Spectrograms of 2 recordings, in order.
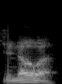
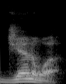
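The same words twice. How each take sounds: First: "Genoa" stressed on the middle syllable; corrected pronunciation of Genoa. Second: "Genoa" stressed on the first syllable; own pronunciation of Genoa. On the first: Retold or imitated. Streamer mimicking a corrector, "Genoa" as juh-NO-ah. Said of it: "No, it's actually pronounced Genoa". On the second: Shown as a demonstration. Streamer naming his preferred salami, "Genoa" as JEN-oh-ah. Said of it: "it's actually pronounced Genoa".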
